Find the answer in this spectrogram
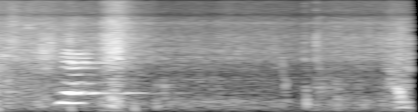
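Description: A man's short shouted command to a working elephant, a single brief call, followed by quiet.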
